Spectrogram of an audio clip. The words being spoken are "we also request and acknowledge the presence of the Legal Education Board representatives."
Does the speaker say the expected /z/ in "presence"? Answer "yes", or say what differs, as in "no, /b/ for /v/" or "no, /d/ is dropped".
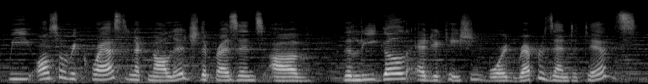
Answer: yes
